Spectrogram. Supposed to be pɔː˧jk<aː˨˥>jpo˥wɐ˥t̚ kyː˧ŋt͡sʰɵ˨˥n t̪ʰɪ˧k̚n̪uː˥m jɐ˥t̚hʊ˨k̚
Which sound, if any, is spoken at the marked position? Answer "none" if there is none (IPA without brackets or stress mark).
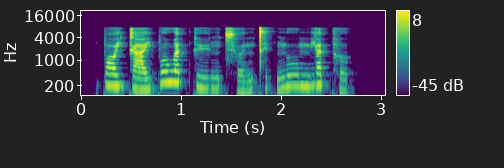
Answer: aː˨˧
